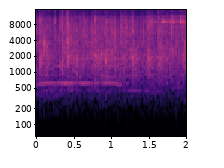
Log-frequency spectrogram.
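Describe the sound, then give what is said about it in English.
A crowd applauds steadily to appreciate Jesus, dense clapping filling the whole stretch at an even, moderately loud level with no voices standing out. “And let's truly appreciate Jesus for the opportunity.”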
